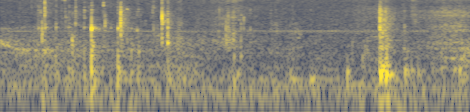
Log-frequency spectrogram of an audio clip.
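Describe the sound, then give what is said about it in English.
Quiet mouth sounds of someone sipping water: a scattered run of soft wet clicks and small slurps over about two seconds, with a slightly stronger gulp near the end and no talking. “As I continuously sip water around my internet teeth.”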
